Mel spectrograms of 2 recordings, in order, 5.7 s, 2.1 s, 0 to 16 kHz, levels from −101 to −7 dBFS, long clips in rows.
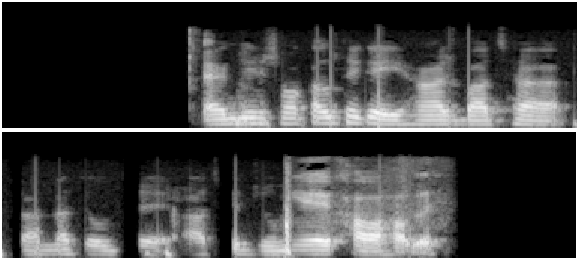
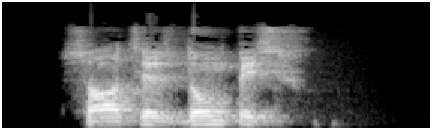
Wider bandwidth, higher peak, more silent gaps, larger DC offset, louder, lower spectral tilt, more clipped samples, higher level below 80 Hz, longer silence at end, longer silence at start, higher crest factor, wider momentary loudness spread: about the same, 7.6 kHz vs 7.8 kHz; about the same, -2 dBFS vs 0 dBFS; first, 3.49-3.55 s, 3.97-4.03 s vs none; neither; second, -20 LUFS vs -15 LUFS; first, -7 dB/octave vs -5 dB/octave; neither; first, -52 dBFS vs -60 dBFS; about the same, 0.65 s vs 0.65 s; first, 1 s vs 0.35 s; about the same, 20 dB vs 18 dB; second, 12 LU vs 18 LU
